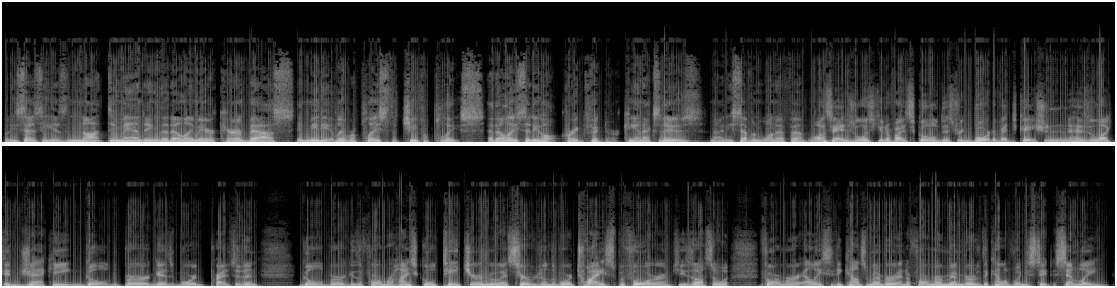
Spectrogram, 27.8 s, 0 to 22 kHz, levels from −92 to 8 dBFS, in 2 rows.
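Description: A block size mismatch (padded) runs throughout: each block written is shorter than the block read next, and the remainder is zero-filled. The gaps buzz at 46.9 Hz, which fits a 1024-sample read, and speech plays at 0.861 times normal speed at about its normal pitch.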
